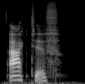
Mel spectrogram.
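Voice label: "active", American English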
